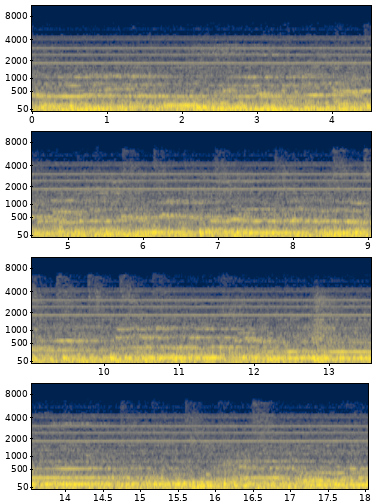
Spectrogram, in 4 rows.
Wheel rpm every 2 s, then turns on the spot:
0, 0, 0, 0, 0, 0, 0, 0, 0.
none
